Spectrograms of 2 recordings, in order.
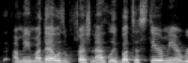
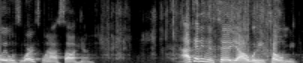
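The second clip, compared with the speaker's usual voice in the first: ordinary delivery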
